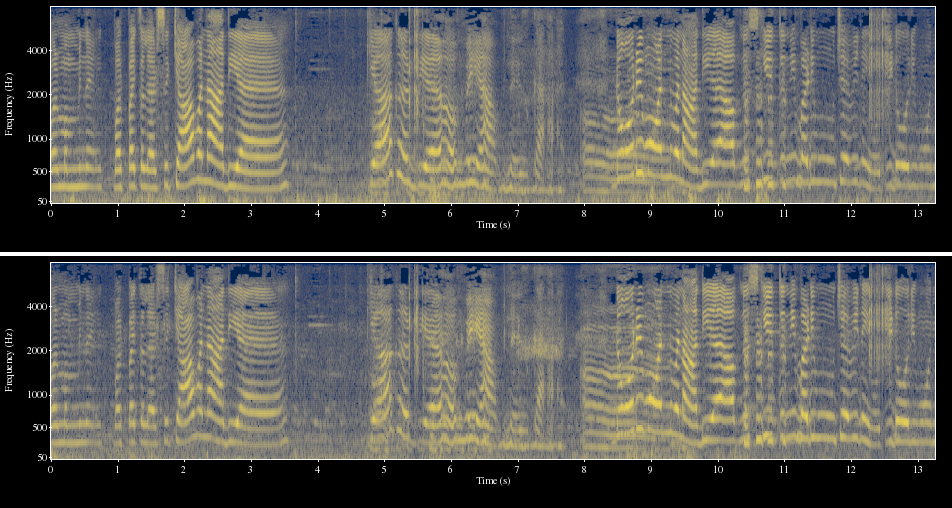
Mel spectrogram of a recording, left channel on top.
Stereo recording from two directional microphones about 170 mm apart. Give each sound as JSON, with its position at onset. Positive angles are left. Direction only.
{"t": 0.1, "sound": "a woman's voice", "side_deg": 40}
{"t": 4.7, "sound": "a woman's voice", "side_deg": 45}
{"t": 5.9, "sound": "speech", "side_deg": 15}
{"t": 6.4, "sound": "a woman's voice", "side_deg": 5}
{"t": 9.8, "sound": "child singing", "side_deg": -20}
